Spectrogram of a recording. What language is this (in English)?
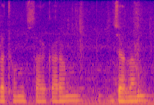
Sanskrit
